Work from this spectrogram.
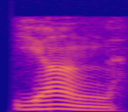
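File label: "young", English, male; adjective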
